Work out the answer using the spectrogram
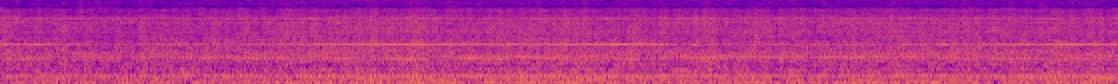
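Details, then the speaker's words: Refrigeration condensing unit after cleaning its dirty condenser, now regulating and starting and stopping on its own unlike before, one compressor running: steady compressor hum with fan rush and faint high tone, no strain; normal compressor cycling. "Maintenant ça régule, il démarre et s'éteint tout seul quoi. Contrairement à avant."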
